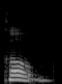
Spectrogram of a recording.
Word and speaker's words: comb: So la silent letter B, comb.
